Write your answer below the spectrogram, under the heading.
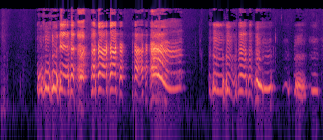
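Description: Baby laughing hard in two long bouts, the second starting about four seconds in.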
